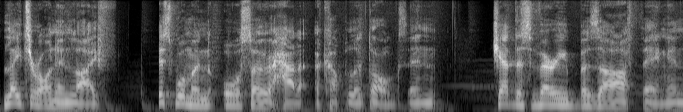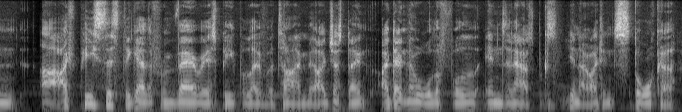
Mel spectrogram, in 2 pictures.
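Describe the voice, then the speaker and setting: Over soft background music, a British man with a low voice and lively intonation narrates stories at a normal speed. As host of the compilation, he keeps things casual, chatty, rambling and sweary, with his own commentary throughout.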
